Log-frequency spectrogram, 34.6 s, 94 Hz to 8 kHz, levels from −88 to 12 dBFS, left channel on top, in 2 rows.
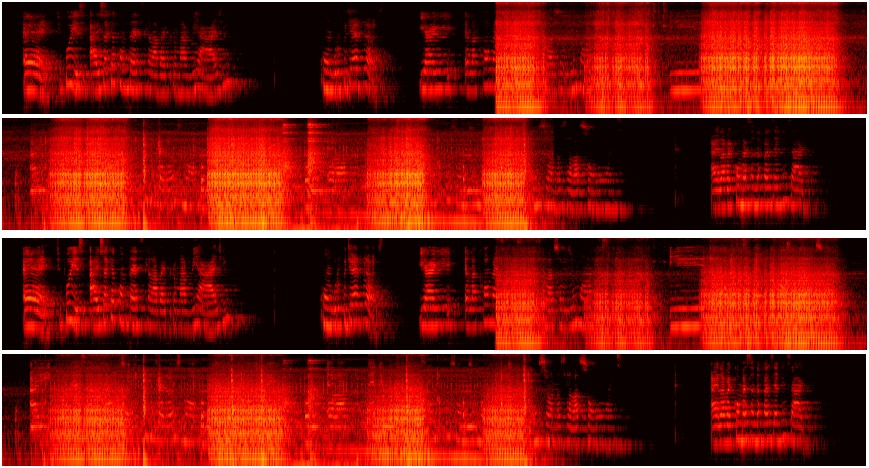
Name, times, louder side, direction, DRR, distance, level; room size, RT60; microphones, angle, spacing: voice 1, 0.4-4.6 6.4-7.6 8.3-12.1 13.3-16.5 17.8-18.3 18.7-23.0 23.8-24.3 24.6-29.7 31.5-33.4, right 2 dB, 50° right, 3 dB, 3.8 m, -48 dB
Tools, 9.9-11.0 11.6-13.2 13.9-16.9 17.6-17.7 18.2-20.0 20.3-20.4 21.3-23.7 24.1-24.2 24.6-25.9 26.9-27.9, left 5 dB, 70° left, 0.8 m, -31 dB
sound 1, 17.8-27.9, right 1 dB, 10° right, 1.1 m, -42 dB
24.0 x 24.0 x 7.8 m, 1.1 s
head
